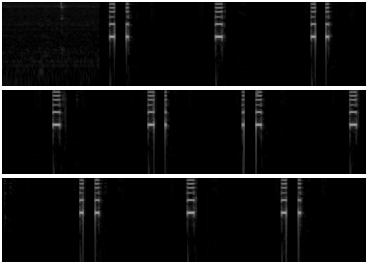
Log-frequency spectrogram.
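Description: Countdown timer sound effect ticking about once a second, with single and double ticks in turn like a clock's tick-tock.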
